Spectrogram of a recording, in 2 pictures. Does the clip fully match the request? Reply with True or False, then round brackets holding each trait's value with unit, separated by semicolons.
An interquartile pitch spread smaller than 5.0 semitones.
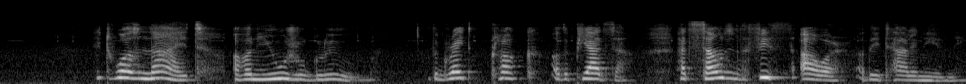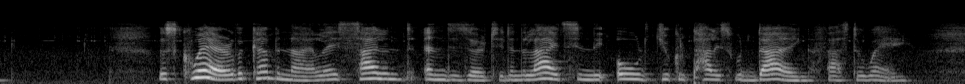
True (4.2 semitones)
